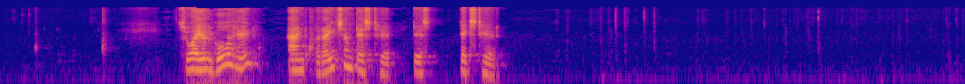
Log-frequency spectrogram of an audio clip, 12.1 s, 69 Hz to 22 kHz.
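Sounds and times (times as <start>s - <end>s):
keyboard typing: 0.0s - 1.5s, 6.9s - 12.0s.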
